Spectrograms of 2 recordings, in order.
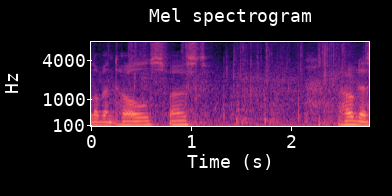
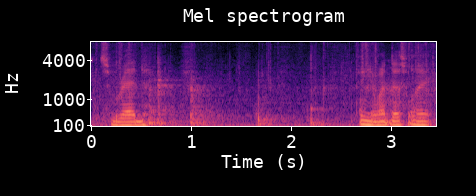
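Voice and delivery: whispering; 6 dB quieter, much slower than usual. Real, not acted. Horror game, creeping along.

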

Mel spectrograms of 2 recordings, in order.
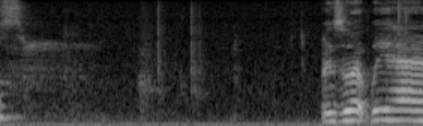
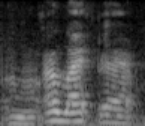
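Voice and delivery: talking between bites; eating while speaking; mouth full chewing; 3 semitones lower, 5 dB quieter, faster than usual. Real, not acted. Seen 0: Woman put food in mouth at -5s, jaw moving while speaking.

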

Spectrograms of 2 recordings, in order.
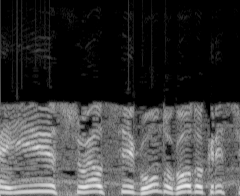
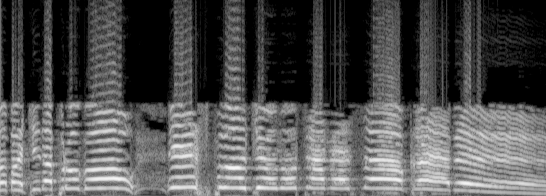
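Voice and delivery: shouted near miss; 7 semitones higher, much slower than usual. Real, not acted. Shot hits the crossbar.

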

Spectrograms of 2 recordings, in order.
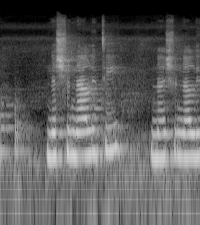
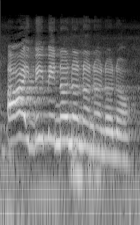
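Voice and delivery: higher, louder urgent no no no; 7 semitones higher, 4 dB louder, faster than usual. Real, not acted. Stopping baby grabbing things.

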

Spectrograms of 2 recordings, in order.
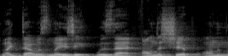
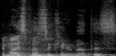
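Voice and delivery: mock disbelief; 11 semitones higher than usual. Acting out his reaction to ending.

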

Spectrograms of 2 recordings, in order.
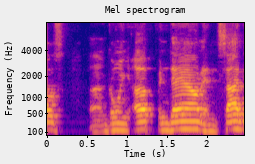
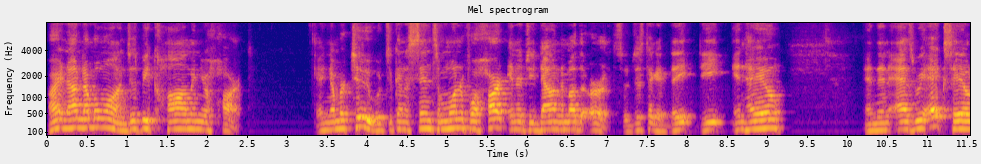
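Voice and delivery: guided meditation. Acted. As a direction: ease the group into breathing calmly.

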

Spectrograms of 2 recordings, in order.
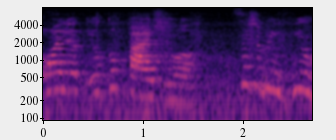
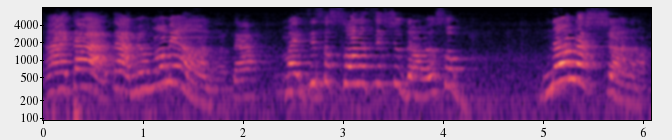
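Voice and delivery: loud and proud; 10 dB louder than usual. Acted. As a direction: announce the name boldly. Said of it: "Ela tá falando pra dentro".

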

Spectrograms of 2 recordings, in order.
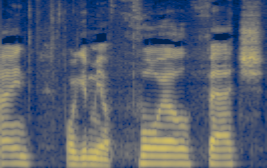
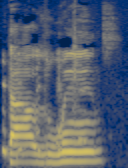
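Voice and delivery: slow, higher Southern drawl; mock Southern accent; 4 semitones higher, slower than usual. Husband cracking up his wife, slow mock Southern accent. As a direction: stretch it high in a fake Southern accent. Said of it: "If you're Southern and talk like this".

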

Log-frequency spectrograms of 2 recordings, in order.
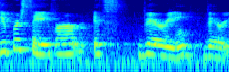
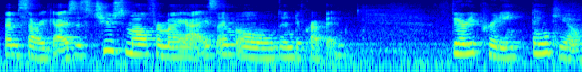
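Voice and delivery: ordinary delivery

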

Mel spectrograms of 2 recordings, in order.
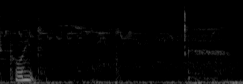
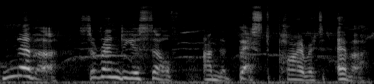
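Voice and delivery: high, loud pirate roar; 4 semitones higher, 6 dB louder than usual. Acted. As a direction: roar defiance back at him. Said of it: "Redbeard roared".

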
